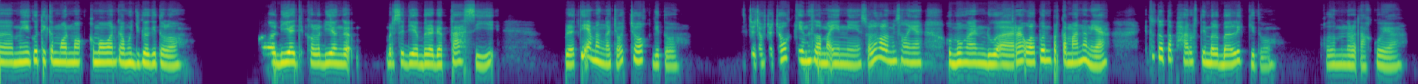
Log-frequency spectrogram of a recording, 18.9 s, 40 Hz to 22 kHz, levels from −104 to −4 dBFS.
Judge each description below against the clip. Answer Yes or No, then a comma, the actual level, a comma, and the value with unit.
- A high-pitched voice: Yes, high, 200 Hz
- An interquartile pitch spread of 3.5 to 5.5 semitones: No, average, 3.1 semitones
